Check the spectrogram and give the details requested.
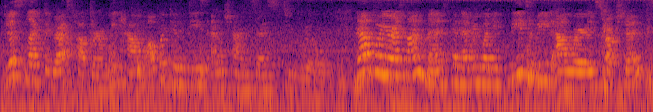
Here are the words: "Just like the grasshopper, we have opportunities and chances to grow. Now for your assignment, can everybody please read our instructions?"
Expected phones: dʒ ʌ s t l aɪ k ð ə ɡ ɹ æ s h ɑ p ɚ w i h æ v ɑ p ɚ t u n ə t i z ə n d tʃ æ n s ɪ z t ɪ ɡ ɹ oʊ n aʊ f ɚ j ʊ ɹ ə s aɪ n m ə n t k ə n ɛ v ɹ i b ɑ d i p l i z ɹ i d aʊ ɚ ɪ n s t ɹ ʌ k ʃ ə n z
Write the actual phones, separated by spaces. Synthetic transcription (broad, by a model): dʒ ʌ s t l aɪ k ð ə ɡ ɹ æ s h ɑ p ɚ w i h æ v ɑ p ɚ t u n ə t i z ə n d tʃ æ n s ɪ z t ɪ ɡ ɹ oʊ n aʊ f ɚ j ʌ ɹ ə s aɪ n m ə n t k ə n ɛ v ɹ i b ɑ d i p l i z ɹ i d aʊ ɚ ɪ n s t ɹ ʌ k ʃ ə n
